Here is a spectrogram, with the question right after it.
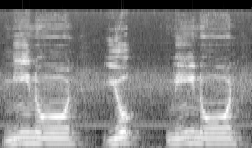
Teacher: لا أسحب ضمة الياء إلى الهمزة الساكنة، ثانيا لا أقلقل الهمزة يؤمنون لأنه لم يحدث عندي انقفال الأوتار الصوتية، فانتبهوا يؤمنون، هذا هو المقطع، اجعلها مقطعين.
